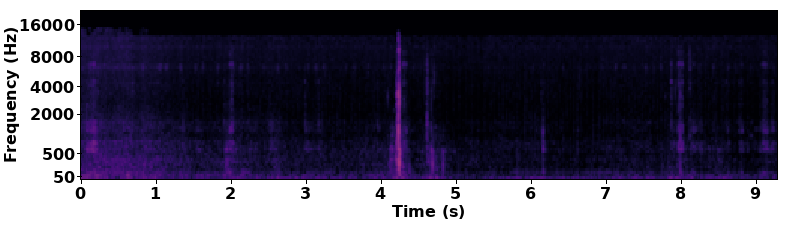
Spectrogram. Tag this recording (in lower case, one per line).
vehicle
car
motor vehicle (road)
